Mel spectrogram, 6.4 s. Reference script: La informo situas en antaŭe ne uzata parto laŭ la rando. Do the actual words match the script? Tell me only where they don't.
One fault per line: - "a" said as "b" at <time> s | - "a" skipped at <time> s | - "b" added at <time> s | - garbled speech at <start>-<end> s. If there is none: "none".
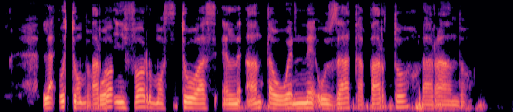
- garbled speech at 0.7-1.4 s
- "laŭ" skipped at 5.1 s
